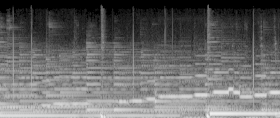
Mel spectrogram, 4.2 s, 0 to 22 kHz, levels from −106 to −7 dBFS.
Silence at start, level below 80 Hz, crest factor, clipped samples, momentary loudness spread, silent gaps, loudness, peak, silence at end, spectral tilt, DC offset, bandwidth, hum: 0 s; -36 dBFS; 14 dB; under 0.1%; 7 LU; none; -23 LUFS; -8 dBFS; 0 s; -8.5 dB/octave; under 0.1%; 9.6 kHz; none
